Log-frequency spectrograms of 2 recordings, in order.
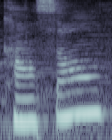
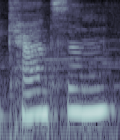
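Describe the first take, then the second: First: The name is said with French sounds. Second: The name is said with English sounds.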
